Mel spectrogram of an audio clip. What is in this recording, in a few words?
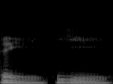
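"riyi", concatenated syllables; Affixing experiment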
